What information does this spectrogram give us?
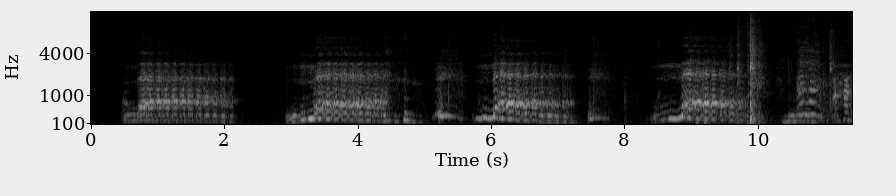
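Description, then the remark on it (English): A sheep bleats loudly, a series of long, quavering baas with a few short ones in between, repeating across the whole stretch with brief pauses. “what's that? Is that a sheep? Is it a sheep?”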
